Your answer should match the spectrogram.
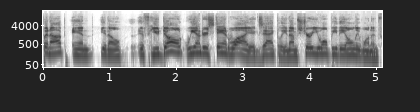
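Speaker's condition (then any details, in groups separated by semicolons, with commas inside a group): No condition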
